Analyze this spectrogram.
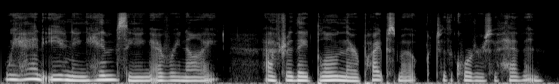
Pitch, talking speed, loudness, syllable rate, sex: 190 Hz, 195 wpm, -16 LUFS, 5.4 syllables/s, female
